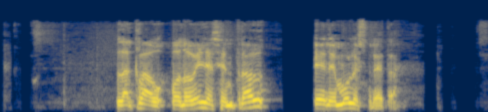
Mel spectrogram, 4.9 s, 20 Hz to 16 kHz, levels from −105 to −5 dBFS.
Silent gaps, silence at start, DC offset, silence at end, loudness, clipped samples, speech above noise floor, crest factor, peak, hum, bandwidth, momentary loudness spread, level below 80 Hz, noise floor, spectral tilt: 2.83-3.13 s; 1.15 s; under 0.1%; 0.9 s; -13 LUFS; under 0.1%; 42 dB; 14 dB; -2 dBFS; none; 8.4 kHz; 12 LU; -58 dBFS; -53 dBFS; -5.5 dB/octave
